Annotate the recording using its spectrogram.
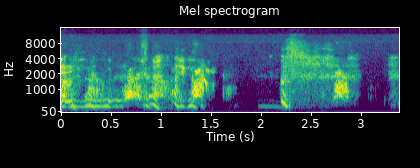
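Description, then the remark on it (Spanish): A dog makes a run of whining, grumbling vocalizations with a few sharp barks, pauses briefly, then lets out another whimpering burst. “¿Se está puteando tu perro o qué”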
